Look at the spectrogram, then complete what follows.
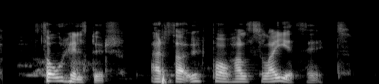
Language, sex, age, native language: Icelandic, male, 18-19, Icelandic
